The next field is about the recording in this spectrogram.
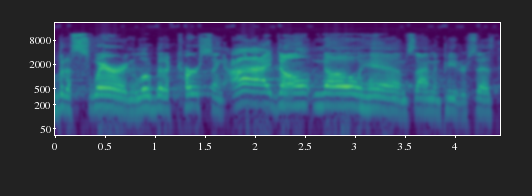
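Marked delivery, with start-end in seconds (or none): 1.7-3.5 slow, emphatic denial, somewhat louder; Peter's denial. Retold or imitated. Peter denying Jesus, a touch of anger. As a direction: spit out a hard denial.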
